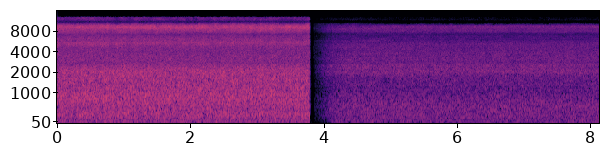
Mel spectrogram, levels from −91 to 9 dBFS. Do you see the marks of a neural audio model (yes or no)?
yes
